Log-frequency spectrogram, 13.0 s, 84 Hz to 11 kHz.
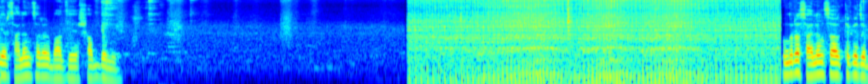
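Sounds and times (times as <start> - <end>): motorcycle engine idling: 6.1 - 11.7.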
